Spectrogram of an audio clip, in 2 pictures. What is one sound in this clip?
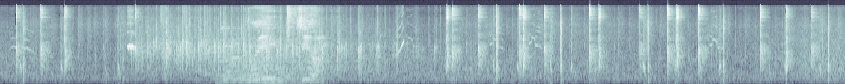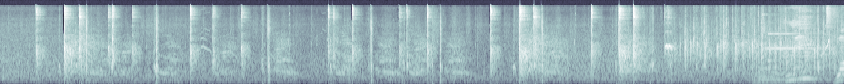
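A ping-pong ball clicks back and forth on paddles and a table in quick rhythm.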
